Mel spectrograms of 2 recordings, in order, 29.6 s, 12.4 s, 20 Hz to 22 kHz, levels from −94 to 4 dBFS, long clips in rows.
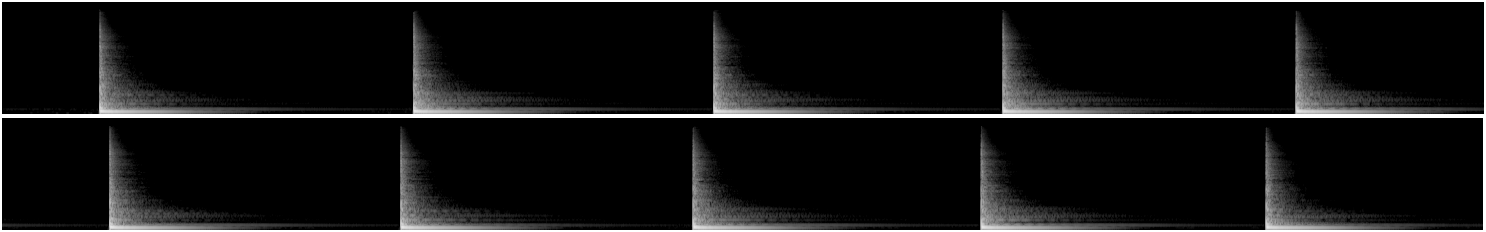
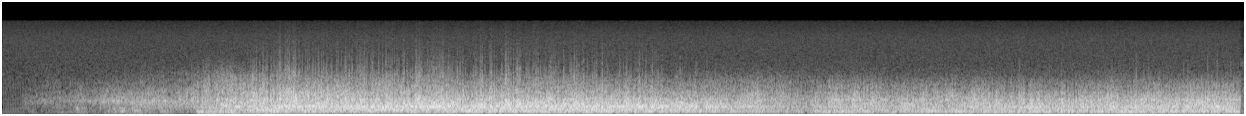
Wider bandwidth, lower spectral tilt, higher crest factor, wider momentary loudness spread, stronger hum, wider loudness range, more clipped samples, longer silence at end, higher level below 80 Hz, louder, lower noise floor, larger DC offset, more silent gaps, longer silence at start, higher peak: second, 8.6 kHz vs 10.5 kHz; second, -8 dB/octave vs -9.5 dB/octave; first, 22 dB vs 10 dB; first, 22 LU vs 12 LU; neither; second, 1 LU vs 6 LU; neither; first, 1.45 s vs 0 s; second, -52 dBFS vs -40 dBFS; second, -20 LUFS vs -12 LUFS; first, -88 dBFS vs -39 dBFS; neither; neither; first, 0.95 s vs 0.4 s; about the same, -2 dBFS vs -2 dBFS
